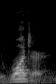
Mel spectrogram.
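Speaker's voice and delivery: Water with the T tapped like a quick D; flapped T water. Shown as a demonstration. Teaching the flapped T to viewers, tapped T. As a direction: say Water with a D-like tap. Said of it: "That's the flapping T".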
